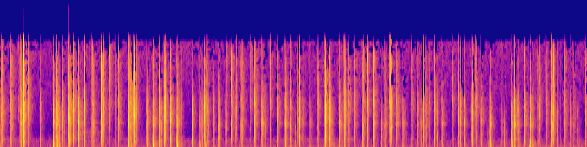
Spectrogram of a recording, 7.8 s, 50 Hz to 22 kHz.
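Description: Long nails rapidly tap and scratch a clear plastic storage container with a lid, full of small colorful items. The result is a dense stream of dry, sharp plastic clicks and light scratches with almost no ring, sitting mostly in the mids around 355 Hz with a bright edge and very little low end.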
